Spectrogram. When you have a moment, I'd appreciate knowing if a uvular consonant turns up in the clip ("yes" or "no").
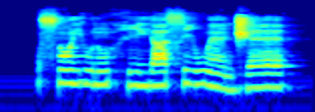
no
